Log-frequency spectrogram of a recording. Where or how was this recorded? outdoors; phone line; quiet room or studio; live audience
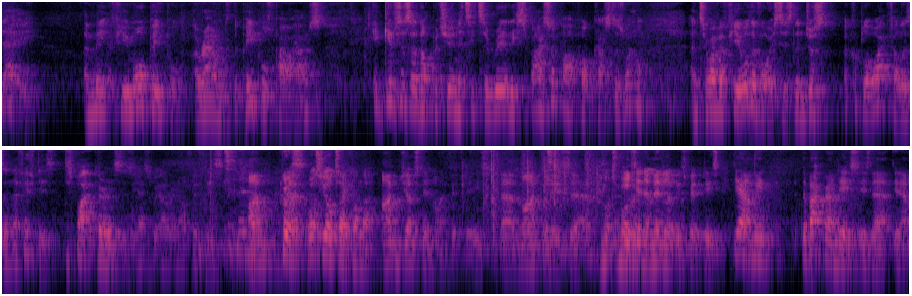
live audience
